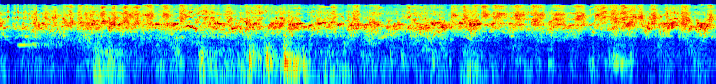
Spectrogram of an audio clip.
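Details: Budgerigar chicks, six in number, squeal constantly while being fed by their mother, a dense high chorus of rasping notes and quick squeaks with occasional soft knocks.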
